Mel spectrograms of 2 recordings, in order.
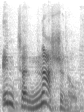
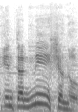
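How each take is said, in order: First: The middle 'na' has the short vowel of 'national'. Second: The middle 'na' has the long vowel of 'nation'. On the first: The speaker calls it right. "we're talking about an international football match" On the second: The speaker calls it wrong. "not an international football match"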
